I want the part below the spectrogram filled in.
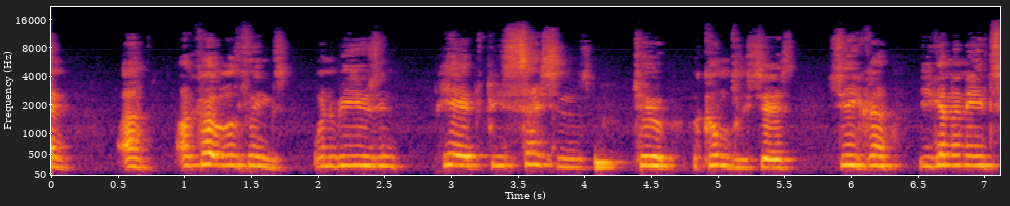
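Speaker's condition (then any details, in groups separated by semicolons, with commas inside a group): Cerebral palsy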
